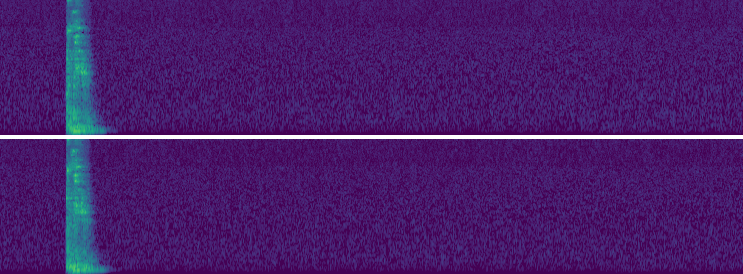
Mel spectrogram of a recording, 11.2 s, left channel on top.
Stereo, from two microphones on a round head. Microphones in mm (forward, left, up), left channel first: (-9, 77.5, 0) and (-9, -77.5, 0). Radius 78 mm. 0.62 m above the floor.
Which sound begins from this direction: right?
A guitar, at 1.0 s.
